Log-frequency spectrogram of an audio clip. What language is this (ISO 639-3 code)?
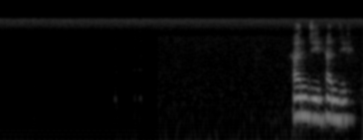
pan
